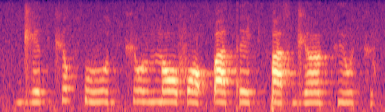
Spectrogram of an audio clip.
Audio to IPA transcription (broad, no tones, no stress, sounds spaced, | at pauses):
d͡ʒ e d t͡ʃ o k͡p uː d t͡ʃ u l n ɔ f ɔː ʔ ɓ a t e t͡ʃ k͡p a s d͡ʒ œː kʲ u t͡ʃ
